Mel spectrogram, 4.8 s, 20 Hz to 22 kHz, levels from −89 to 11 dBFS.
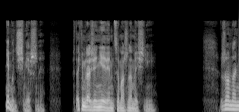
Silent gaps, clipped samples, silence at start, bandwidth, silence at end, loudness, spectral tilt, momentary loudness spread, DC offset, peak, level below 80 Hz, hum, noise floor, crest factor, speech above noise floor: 1.41-1.45 s, 3.31-4.03 s; under 0.1%; 0.1 s; 10.5 kHz; 0 s; -16 LUFS; -5 dB/octave; 17 LU; under 0.1%; 0 dBFS; -36 dBFS; none; under -90 dBFS; 18 dB; over 74 dB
